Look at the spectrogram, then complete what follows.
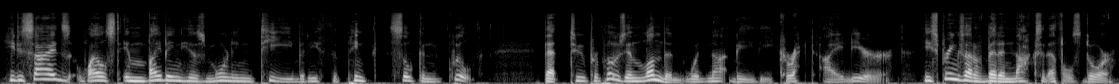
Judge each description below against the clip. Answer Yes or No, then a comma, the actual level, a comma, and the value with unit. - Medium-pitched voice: Yes, medium, 150 Hz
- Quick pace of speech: No, average, 175 wpm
